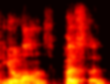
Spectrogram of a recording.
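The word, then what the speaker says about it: Jyllands-Posten: you j y l l a n DS pronounced yulon Poston hypen Poston Muhammad cartoons um and the author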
